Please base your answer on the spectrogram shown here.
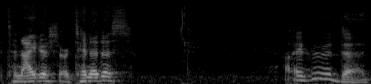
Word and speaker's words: tinnitus: But what happens is, I'd like to say tinnitus because it sounds, but the actual pronunciation is tinnitus.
